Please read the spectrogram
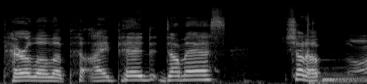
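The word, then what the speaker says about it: parallelepiped: that's it yes it's spinning thing it's pronounced parallel ipid dumbass shut up oh this one was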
